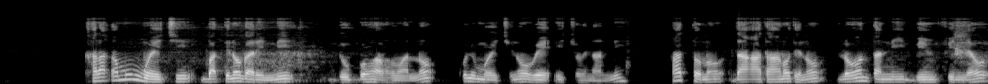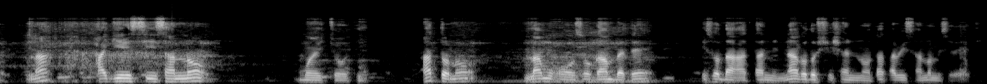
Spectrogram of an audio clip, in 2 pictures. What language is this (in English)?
Sidamo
